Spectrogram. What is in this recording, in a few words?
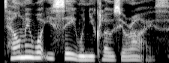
voice sample, Sensual and raspy; Charlotte; Shot Studio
